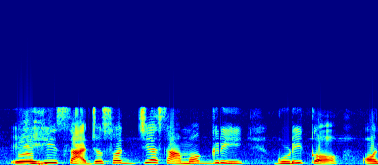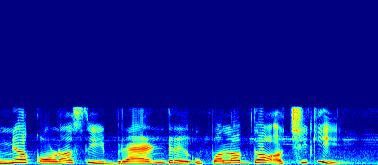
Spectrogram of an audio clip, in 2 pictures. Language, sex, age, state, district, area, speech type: Odia, female, 45-60, Odisha, Rayagada, rural, read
